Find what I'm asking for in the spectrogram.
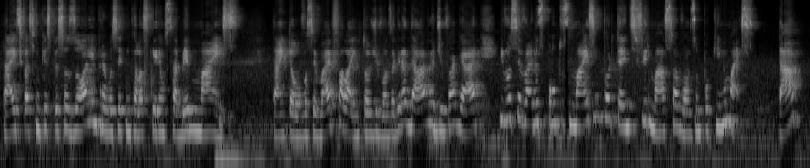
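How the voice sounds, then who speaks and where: A woman's voice: on the high side, moderate pace, slight background noise, low-quality recording. A Brazilian woman teaching a live-streamed class, checking in with "tá?" and drilling her points by repetition. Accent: Brazilian Portuguese. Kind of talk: live-stream lesson, reading viewer comments.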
